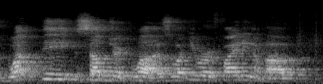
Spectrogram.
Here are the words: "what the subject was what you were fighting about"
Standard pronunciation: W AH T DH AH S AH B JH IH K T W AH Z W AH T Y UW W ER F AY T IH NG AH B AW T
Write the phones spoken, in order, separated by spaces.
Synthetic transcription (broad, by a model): W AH T DH AH S AH B JH IH K T W AH Z W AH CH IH W ER F AY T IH NG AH B AW T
